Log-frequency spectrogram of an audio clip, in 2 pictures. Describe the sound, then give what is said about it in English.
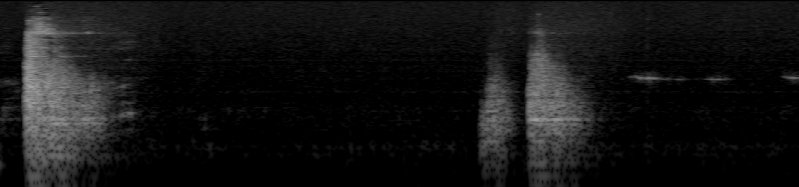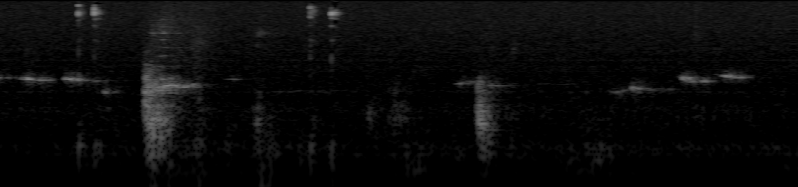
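Workers on scaffolding outside a closed window whistle short, scattered tunes between a few dull knocks and thumps, with sparse clicks in the gaps. “They're on the scaffolding, they're not far outside my window. You can hear them loud and clear. I mean, the window's not even open.”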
